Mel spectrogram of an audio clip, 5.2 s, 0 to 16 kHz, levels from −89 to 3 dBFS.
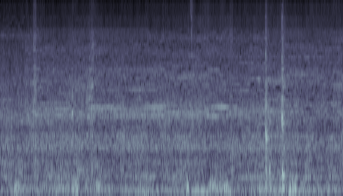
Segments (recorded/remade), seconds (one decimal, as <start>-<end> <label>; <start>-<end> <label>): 0.0-1.5 recorded; 1.5-2.1 remade; 2.1-5.2 recorded

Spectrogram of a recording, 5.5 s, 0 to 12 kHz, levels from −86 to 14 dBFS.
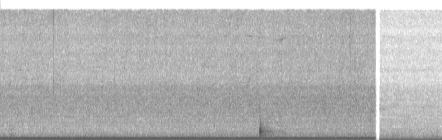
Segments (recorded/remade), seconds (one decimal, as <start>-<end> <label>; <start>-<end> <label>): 0.0-5.5 recorded

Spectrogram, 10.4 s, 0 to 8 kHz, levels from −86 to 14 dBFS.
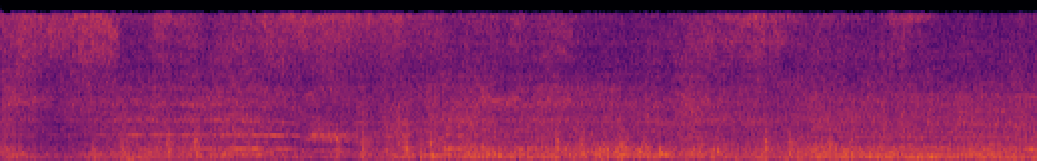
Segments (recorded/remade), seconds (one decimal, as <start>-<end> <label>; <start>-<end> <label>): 0.0-3.0 recorded; 3.0-4.6 remade; 4.6-10.4 recorded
